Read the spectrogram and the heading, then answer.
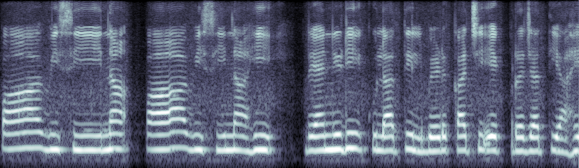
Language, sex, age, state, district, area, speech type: Marathi, female, 30-45, Maharashtra, Nanded, urban, read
